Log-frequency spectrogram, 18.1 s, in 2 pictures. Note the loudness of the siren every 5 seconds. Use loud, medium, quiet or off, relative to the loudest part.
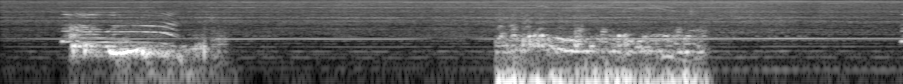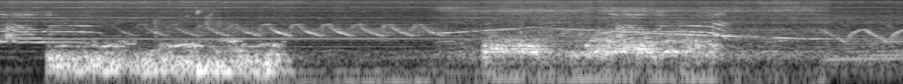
off, off, loud, loud.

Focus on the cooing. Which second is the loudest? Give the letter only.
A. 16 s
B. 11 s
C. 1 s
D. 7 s
C.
